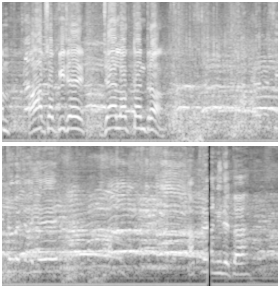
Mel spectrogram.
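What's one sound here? A man shouts loudly through a microphone in a large hall.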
